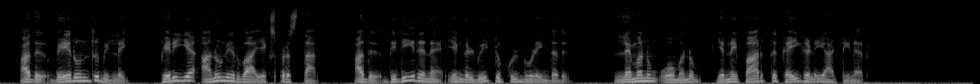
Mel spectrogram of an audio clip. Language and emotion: Tamil, neutral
